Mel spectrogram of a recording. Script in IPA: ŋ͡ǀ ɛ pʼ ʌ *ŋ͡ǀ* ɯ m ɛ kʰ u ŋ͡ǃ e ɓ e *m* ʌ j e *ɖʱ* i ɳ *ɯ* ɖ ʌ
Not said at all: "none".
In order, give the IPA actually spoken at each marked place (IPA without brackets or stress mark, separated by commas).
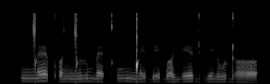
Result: ŋ͡ǀ, ɓ, ɖʱ, u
